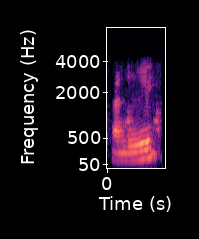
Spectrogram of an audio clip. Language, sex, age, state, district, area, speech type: Dogri, male, 45-60, Jammu and Kashmir, Udhampur, urban, conversation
